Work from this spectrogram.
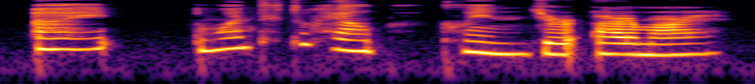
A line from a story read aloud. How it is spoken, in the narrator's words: said softly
